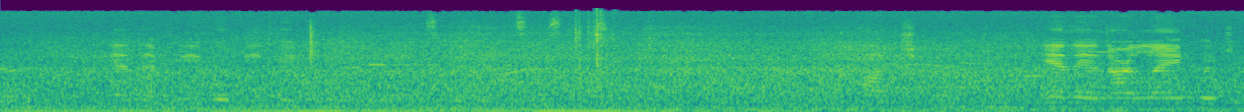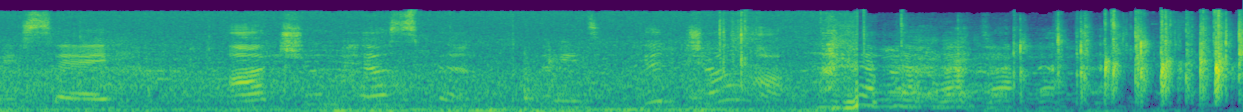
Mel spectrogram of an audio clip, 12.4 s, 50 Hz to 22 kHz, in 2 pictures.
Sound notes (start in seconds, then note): 10.4 foreign language; 11.2 clapping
